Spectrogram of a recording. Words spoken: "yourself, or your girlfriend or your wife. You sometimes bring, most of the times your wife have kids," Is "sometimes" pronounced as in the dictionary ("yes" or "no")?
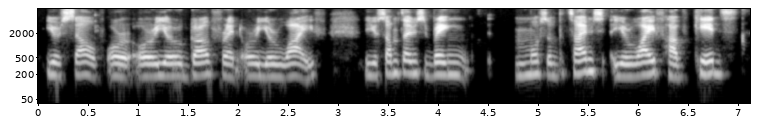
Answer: no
